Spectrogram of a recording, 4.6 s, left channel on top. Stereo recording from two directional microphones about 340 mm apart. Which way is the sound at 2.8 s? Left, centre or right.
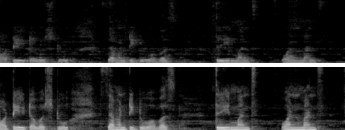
Right.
